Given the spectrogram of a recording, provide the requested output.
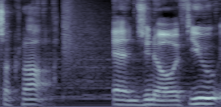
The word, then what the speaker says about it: chakra: deep spiritual topics like a chakra that's actually pronounced chakra and you know if you you should respect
